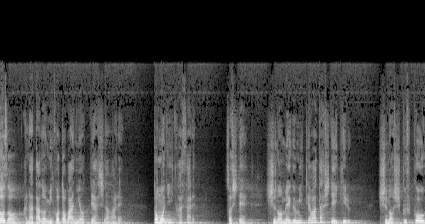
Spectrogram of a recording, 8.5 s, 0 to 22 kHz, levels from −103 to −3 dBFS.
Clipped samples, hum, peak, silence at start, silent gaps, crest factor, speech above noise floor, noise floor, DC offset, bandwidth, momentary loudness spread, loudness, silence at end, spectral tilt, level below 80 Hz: under 0.1%; none; 0 dBFS; 0 s; none; 16 dB; 28 dB; -44 dBFS; under 0.1%; 16 kHz; 17 LU; -17 LUFS; 0 s; -7 dB/octave; -48 dBFS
